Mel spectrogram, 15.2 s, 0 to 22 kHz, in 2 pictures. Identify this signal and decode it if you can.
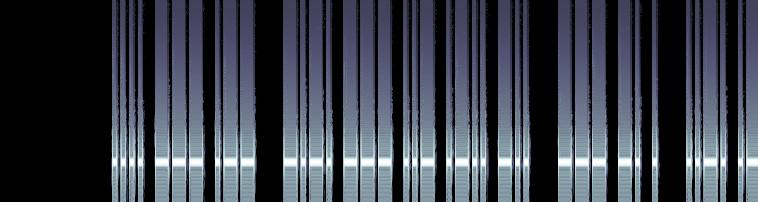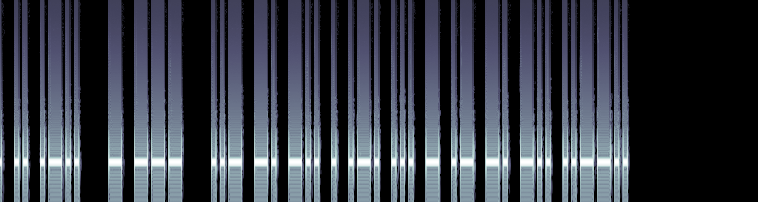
Morse code, heard as a keyed tone, about 28 wpm, 700 Hz. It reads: HOW COULD ONE FAIL TO UNDERSTAND?
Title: Sentences from Top 1100 Words 28wpm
